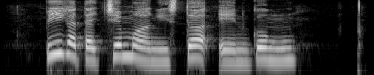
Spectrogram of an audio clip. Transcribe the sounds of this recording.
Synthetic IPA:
pi˦ɣa˨t̪a˨t͡ʃe˦mo˦˨a˨ŋi˨st̪a˦e˨nɡo˦ŋu˦

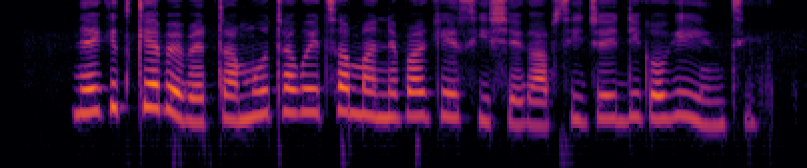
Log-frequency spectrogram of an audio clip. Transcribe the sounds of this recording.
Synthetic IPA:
ne˦ki˦t̪kɛ˦bɛ˨βɛ˨ta˨mu˦tʰa˦k̬we˦i˦t͡sa˦ma˨nɛ˦pa˦kʰe˦si˨ʃɛ˨ka˨psi˦d͡ʒe˦i˦di˦ko˦kiː˦ntʰi˨

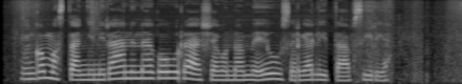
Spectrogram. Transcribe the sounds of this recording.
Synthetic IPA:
e˨ŋɡɔ˦mɔ˨sta˨ɲi˨ni˨ɾa˦ne˦na˦ɣo˦u˦ɾa˦˨ʃa˨ɣo˨na˨me˨e˦u˦se˨ɾɣa˦li˦˨ta˨βsi˦ɾia˨

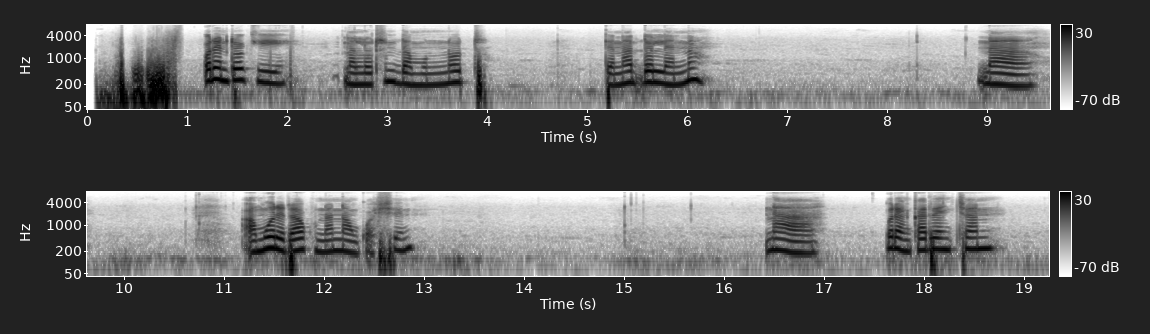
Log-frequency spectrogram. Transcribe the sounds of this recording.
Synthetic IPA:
o˦ɾe˨n˨to˦ki˨ | na˨lo˨tu˦nda˨mu˨no˦t | tɛ˨na˦do˦le˨na˦ | na˨ | a̰˨m˦o˦ɾe˨ɾa˦ku˨na˦na˨ŋ˨kwa˨ʃi˦n | na˨ | o˦ɾe˨ŋ˨ka˦ɾe˦nt͡ʃa˦n

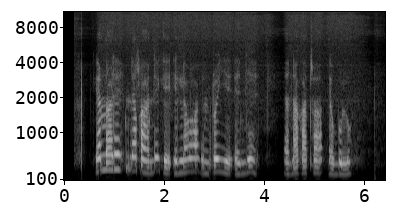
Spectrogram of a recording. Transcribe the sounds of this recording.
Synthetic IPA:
ka˦na˦ɾɛ˦nɛ˦ɾa˨nɪ˦kɛ˨ʔɪ˨la˦wa˦i˨nto˦jɛ˨ʔɛ˨ɲɛ˦ | ja˨n̥a̰˦ka˦tʰa̰˦ja˨bu˨lu˦

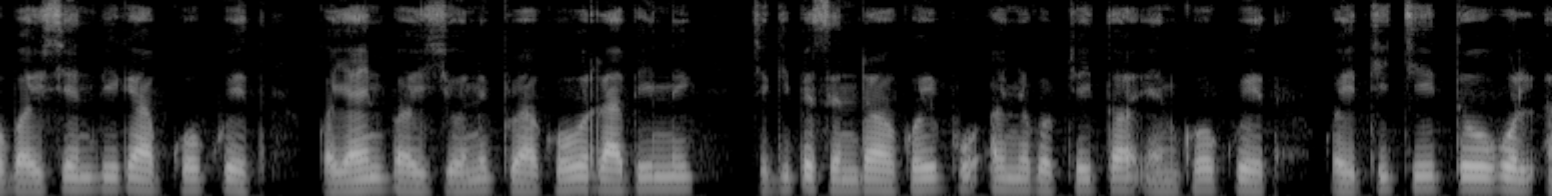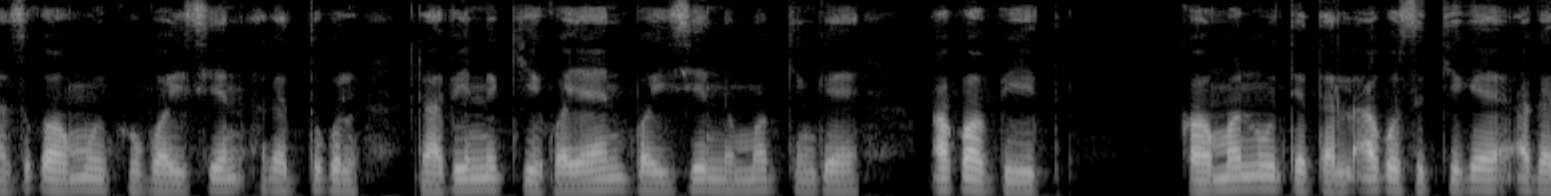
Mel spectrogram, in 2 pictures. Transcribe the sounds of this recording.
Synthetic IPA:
ko˨bɔ˨i˨sje˦npi˦ke˦a˨p̚ko˦kwe˨t | kɔ˨ja˦ɪ˦nbɔ˨i˨sjo˨nɪ˦kwa˨ko˦ɾa˨pi˦ni˦k̚ | t͡ʃe˨k̬i˦pe˦se˨ndɔ˦ko˦i˦pṵ˦ʔa˦ɲo˨ko˨p̚t͡ʃe˦jtɔ˦ʔe˨nko˦kwe˨t | ko˨i˨ti˦t͡ʃi˦tu˦kʊ˦la˨si˦kɔ˨mu˦jkʰo˨bɔ˨i˨sje˦na˦ɡa˨tːu˦kʊ˦l | ra˨pi˦ni˦kːi˨kɔ˨ja˦ɪ˦nbɔ˨i˨sje˦nːi˨ma˦kːi˨ŋɡɛ˦ | a˦kɔ˨pi˨t̚ | ka˨ma˦nu˦tɛ˨ta˨la̰˦ko˨si˨kːi˨kɛ˦a̰˦ɡa˨

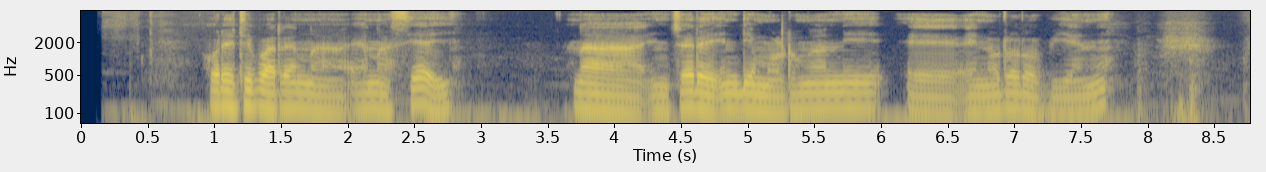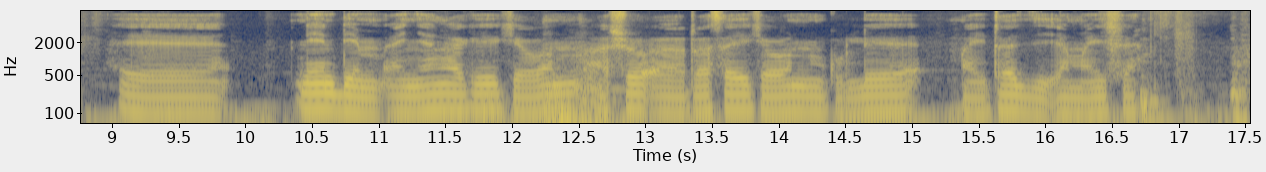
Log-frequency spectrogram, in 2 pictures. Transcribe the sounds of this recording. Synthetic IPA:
o˦ɾɛ˨ti˦pa˨ɾɛ˦na˨ɛ˦na˨sja˦i˦ | na˨i˨ɲt͡ʃɛ˦ɾɛ˨i˦ndi˨mɔ˨tu˦ŋa˦ni˦ | a˨i˨no˦tɔ˦ɾɔ˨pi˨ɛ˨ni˦ | ni˦ndi˨ma˨i˨ɲa˦ŋa˦ki˦kɛ˨ɔ˦na˨ʃɔ˦a˨ta˦sa˦i˦kɛ˨ɔ˦n˨ŋku˨lɛ˦ma˨i˨ta˦d͡ʒi˨a˨ma˨i˦ʃa˦

